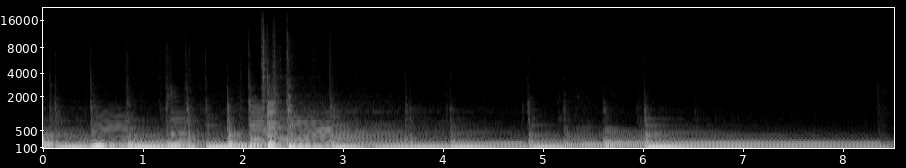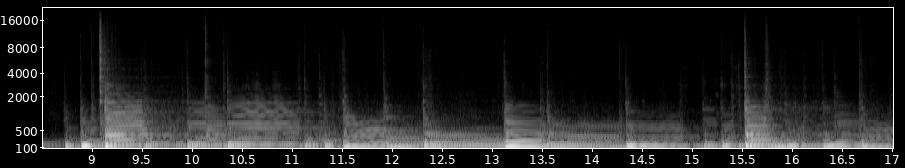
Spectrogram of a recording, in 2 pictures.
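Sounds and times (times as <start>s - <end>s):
held deep bass note: 0.0s - 17.0s.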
